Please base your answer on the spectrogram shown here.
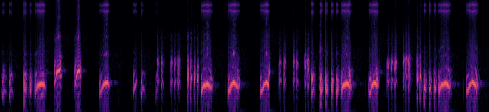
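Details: Female white-breasted waterhen calling, used to lure the male out of its habitat: rapid series of short, harsh, nasal croaking notes, some with rising-falling inflections, delivered in irregular bursts without a pause.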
